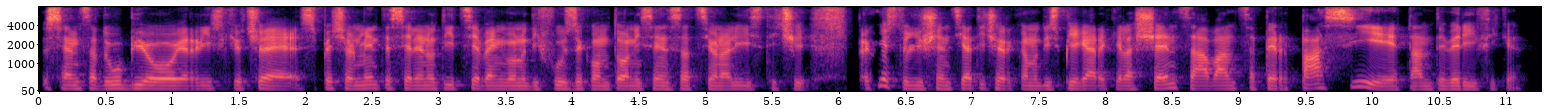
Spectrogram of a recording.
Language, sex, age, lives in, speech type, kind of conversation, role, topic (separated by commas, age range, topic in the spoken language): Italian, male, 20-24, Italy, read, expert-assistant, expert, Che strategie usano gli scienziati per cercare tracce di vita nell'universo?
